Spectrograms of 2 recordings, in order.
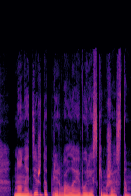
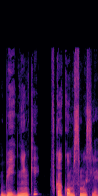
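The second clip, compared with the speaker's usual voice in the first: usual speaking voice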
